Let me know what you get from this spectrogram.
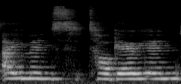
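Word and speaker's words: Aemond Targaryen: oh my god um I think it's pronounced aan targaryan so that's from House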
